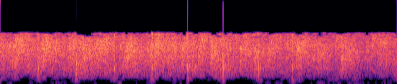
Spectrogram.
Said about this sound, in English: The mothers here to stand so that we can give them really some applause, appreciation for all that they do. All the mothers, please stand.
